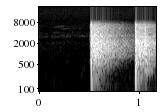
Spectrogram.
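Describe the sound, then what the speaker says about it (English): Two sharp explosive bangs go off about half a second apart, each loud and close with a short fading tail, with no other sound around them. "that's an explosion right there"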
